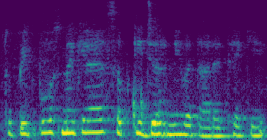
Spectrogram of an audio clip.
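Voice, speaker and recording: A woman in her thirties talks softly through her day at home, chatty and confiding, keeping her voice low. Her tone is mellow and warm. The voice-over sounds roomy, with a faint ambience behind it. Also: fairly quick, slight background noise. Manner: soft, hushed talking. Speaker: home vlogger. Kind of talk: quiet voice-over narration of daily chores.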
